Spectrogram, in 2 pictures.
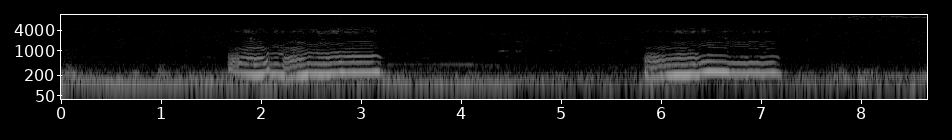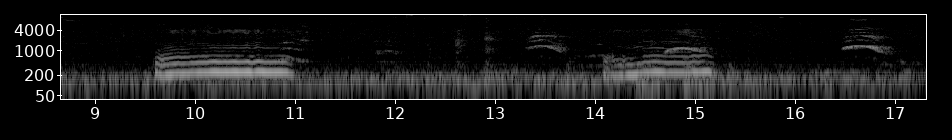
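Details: Flat-faced (peak-nose) cat snoring: slow, rhythmic, tonal snores about 14 breaths a minute, each inward breath a buzzing drone; noisy breathing typical of a flat-faced cat.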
